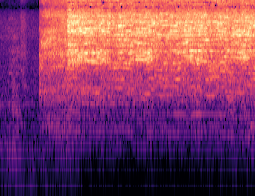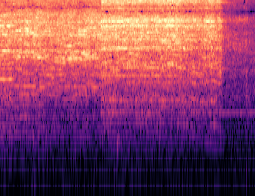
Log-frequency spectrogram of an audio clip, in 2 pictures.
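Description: Handheld angle grinder grinding the face of a round iron sheet blank for a pan, throwing sparks. It starts about a second in, runs steadily and cuts off near the end.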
